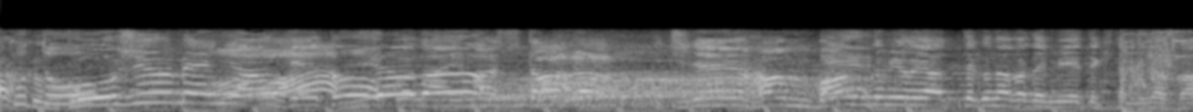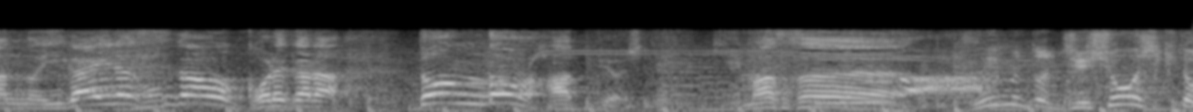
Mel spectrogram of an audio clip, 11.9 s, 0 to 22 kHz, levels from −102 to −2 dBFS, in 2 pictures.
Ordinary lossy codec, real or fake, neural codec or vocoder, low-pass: none; real; none; 7.2 kHz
